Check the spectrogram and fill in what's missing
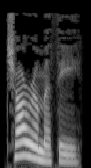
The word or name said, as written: charumathi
